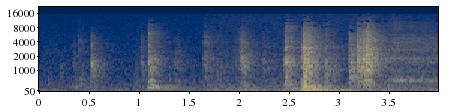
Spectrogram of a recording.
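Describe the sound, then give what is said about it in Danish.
Heavy thuds of a person sitting back and slamming their legs up onto a wooden table, with a softer knock first and then a louder bang amid shuffling and scraping. Nobody speaks. “Så sætter jeg mig bare tilbage og øh, smækker benene op på bordet.”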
